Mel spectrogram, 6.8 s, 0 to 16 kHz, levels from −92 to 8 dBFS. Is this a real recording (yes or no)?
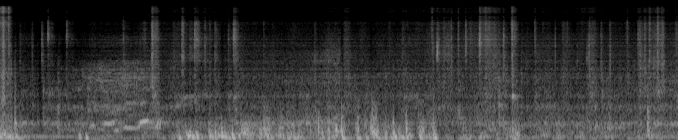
no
